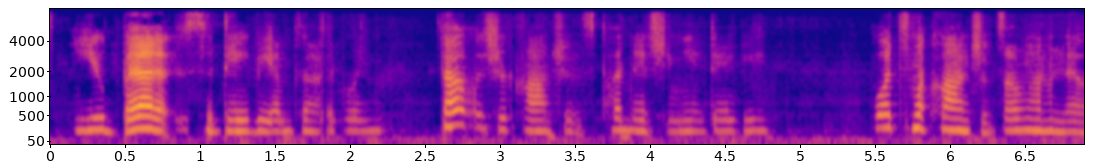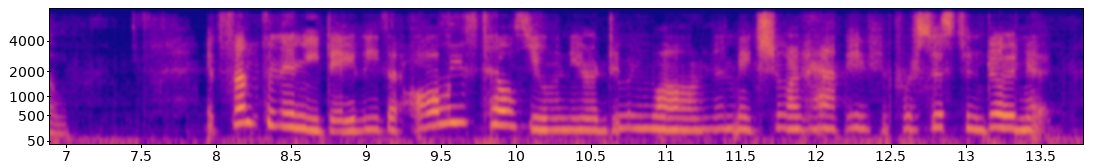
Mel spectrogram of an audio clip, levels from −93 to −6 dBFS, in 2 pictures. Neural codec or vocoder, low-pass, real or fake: codec, 16 kHz in and 24 kHz out, 0.6 kbps, FireRedTTS-2 codec; 7.2 kHz; fake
